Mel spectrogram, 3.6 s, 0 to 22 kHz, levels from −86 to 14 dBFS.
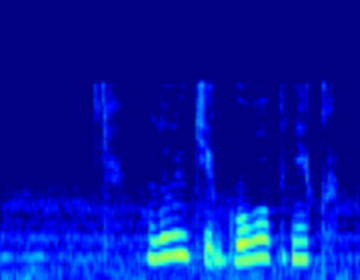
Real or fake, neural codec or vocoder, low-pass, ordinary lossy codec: fake; codec, 16 kHz, 8 kbps, FreqCodec, larger model; 7.2 kHz; AAC, 48 kbps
